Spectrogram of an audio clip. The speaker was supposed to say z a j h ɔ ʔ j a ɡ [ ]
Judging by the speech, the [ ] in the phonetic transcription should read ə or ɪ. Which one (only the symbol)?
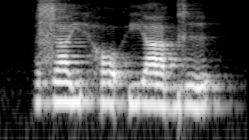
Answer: ɪ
